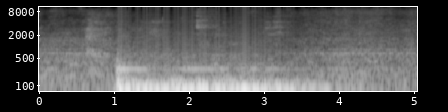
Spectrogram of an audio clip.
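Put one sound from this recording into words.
A bass drum thumps heavily.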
